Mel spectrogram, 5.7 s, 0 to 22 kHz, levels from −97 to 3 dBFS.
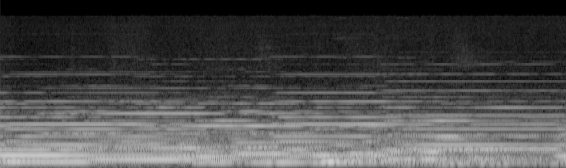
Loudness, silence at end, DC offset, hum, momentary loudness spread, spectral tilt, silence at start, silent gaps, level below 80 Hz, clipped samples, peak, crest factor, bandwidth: -26 LUFS; 0 s; under 0.1%; none; 7 LU; -9 dB/octave; 0 s; none; -48 dBFS; under 0.1%; -12 dBFS; 12 dB; 7.8 kHz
